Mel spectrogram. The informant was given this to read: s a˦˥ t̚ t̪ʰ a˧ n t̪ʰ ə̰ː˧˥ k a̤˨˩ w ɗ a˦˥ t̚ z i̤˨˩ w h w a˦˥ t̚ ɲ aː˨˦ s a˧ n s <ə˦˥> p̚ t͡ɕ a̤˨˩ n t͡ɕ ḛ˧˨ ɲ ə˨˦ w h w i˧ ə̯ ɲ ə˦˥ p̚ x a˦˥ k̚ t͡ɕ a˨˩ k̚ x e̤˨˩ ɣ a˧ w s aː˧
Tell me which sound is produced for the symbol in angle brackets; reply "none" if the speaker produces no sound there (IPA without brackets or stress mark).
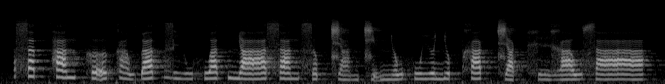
ə˨˩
